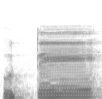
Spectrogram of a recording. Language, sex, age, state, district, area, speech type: Punjabi, male, 60+, Punjab, Fazilka, rural, read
